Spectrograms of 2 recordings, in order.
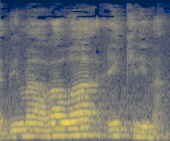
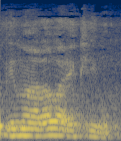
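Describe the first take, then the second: First: Slow demo: "عكرمة" read ikrima, open fatha on the mim kept; name kept whole. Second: "عكرمة" said as ikrimu, damma moved onto the mim; truncated name ending in -mu. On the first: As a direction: read "بما روى عكرمة" slowly, mim staying open. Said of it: "تقراها كذا". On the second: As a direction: read "بما روى عكرمة" ending in -mu, ta dropped. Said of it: "وإن بغيت تقول". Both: Shown as a demonstration.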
